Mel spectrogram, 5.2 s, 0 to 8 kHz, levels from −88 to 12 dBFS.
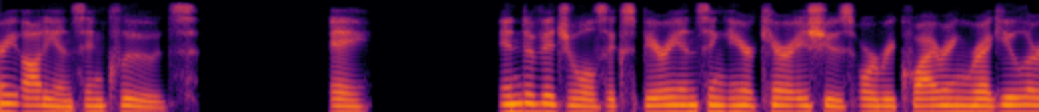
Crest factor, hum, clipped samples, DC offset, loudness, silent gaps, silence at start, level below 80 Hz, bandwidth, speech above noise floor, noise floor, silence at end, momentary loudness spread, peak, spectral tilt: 16 dB; none; under 0.1%; 3%; -21 LUFS; 0.99-1.63 s, 1.86-2.48 s; 0 s; -48 dBFS; 7.2 kHz; over 71 dB; under -90 dBFS; 0 s; 8 LU; -4 dBFS; -5.5 dB/octave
